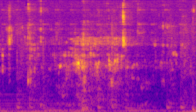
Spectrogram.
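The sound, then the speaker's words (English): Gentle river water lapping and trickling, with small scattered drips and splashes over a soft, continuous liquid wash; no voices. “Well, I'm out on the river.”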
